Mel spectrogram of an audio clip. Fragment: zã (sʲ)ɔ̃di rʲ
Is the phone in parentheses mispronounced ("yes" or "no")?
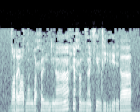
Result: no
